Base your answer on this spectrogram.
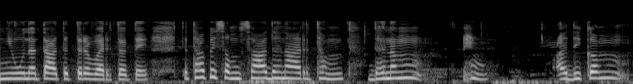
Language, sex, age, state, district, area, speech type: Sanskrit, female, 18-30, Maharashtra, Ahmednagar, urban, spontaneous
